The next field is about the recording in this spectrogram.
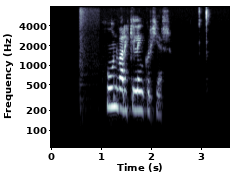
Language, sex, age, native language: Icelandic, female, 50-59, Icelandic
